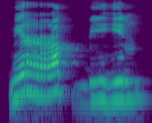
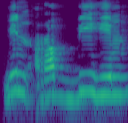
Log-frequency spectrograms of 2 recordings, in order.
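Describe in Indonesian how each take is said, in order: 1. Bunyi n menyatu menjadi r yang dobel. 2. Bunyi n jelas tetap terdengar sebelum r.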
